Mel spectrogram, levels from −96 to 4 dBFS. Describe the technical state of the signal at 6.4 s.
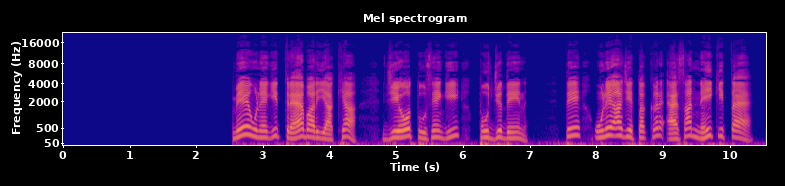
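At 6.4 s the speech signal is intact, with no audible fault at that moment.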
